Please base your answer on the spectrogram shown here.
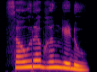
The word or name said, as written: ಸೌರಭಂಗೆಡು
